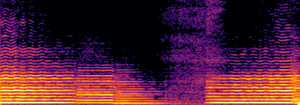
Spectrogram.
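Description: Solo viola bowing slow, held notes: a long note, then two steps down, a short break just past halfway, then another long note.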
